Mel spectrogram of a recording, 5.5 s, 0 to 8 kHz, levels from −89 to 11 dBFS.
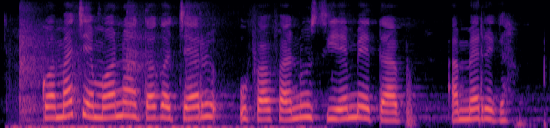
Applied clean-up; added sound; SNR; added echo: none; Walk, footsteps; 12 dB; reverberation time 2.5 s.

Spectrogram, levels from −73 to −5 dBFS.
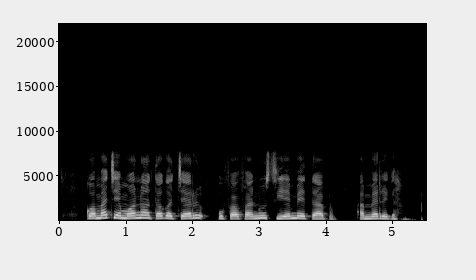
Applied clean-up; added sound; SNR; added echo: none; none; none; none.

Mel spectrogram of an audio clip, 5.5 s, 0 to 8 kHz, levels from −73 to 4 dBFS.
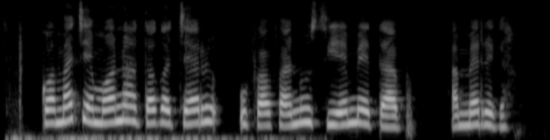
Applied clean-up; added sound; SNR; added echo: neural mask model DeepFilterNet 3.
